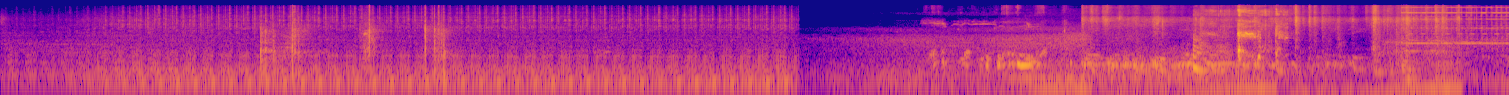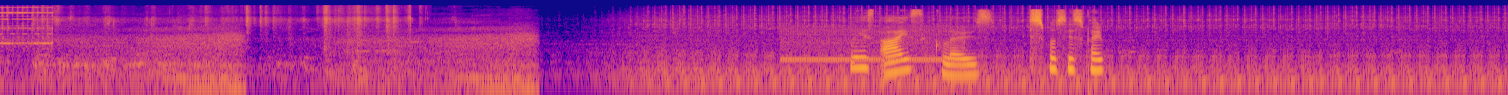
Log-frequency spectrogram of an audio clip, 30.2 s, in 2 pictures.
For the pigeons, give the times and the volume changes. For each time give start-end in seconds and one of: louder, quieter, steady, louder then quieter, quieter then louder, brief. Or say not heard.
9.2-19.8 quieter.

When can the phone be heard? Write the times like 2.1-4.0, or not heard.
2.6-4.6, 14.0-15.7, 22.9-24.8.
